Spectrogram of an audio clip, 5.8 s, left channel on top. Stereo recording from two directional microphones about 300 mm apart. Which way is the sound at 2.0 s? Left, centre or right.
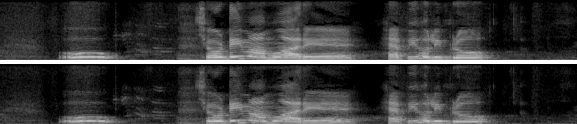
Centre.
